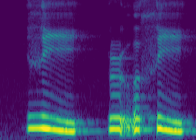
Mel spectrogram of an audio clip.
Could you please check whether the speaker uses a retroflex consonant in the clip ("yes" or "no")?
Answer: yes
